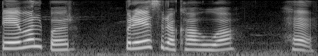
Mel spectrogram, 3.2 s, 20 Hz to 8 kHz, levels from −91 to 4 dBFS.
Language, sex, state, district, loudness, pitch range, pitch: Hindi, female, Madhya Pradesh, Umaria, -17 LUFS, 255-315 Hz, 275 Hz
